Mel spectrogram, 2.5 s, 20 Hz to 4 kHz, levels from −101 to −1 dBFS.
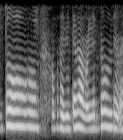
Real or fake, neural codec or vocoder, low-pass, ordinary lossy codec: fake; codec, 44.1 kHz, 1.7 kbps, Pupu-Codec; 3.6 kHz; none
